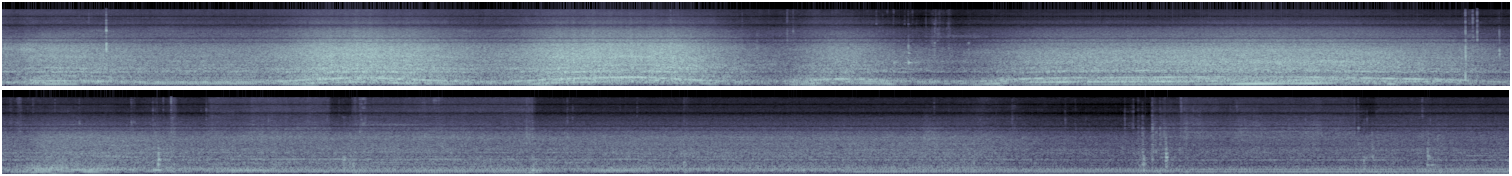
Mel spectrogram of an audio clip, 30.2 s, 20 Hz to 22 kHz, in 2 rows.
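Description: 2005 Chevrolet Trailblazer's 4.2-litre inline-six engine revved up and let fall four times, the fourth rev held longest, then settling back to a steady idle.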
